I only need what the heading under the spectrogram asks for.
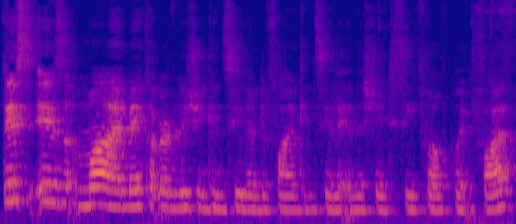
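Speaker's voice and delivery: very fast, rushed, rattled-off delivery. A makeup video host talking to her viewers, very fast. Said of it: "I said that so quickly".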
